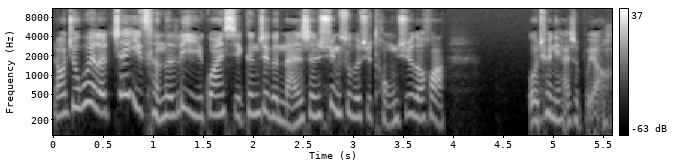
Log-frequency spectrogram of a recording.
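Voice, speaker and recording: A man talks at a very fast pace. His pitch is extremely high and his intonation lively. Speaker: former overseas student. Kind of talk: casual chat.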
